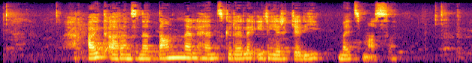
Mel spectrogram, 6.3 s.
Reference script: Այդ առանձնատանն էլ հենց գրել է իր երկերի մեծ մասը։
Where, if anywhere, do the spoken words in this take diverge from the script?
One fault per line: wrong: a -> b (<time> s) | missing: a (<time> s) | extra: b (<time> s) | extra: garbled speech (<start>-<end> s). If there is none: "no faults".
no faults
